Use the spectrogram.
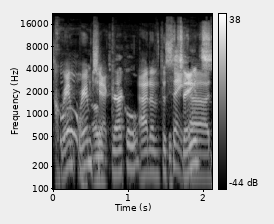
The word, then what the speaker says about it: Ramczyk: but I'm gonna give some respect to Ryan Ramsey. Oh, Ramczyk. Yeah, all right, cool. Ramczyk tackle.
